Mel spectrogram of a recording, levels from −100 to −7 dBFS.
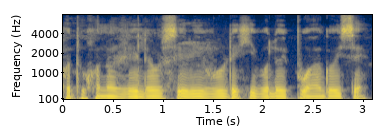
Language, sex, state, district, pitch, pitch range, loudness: Assamese, male, Assam, Sonitpur, 95 Hz, 95-100 Hz, -15 LUFS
